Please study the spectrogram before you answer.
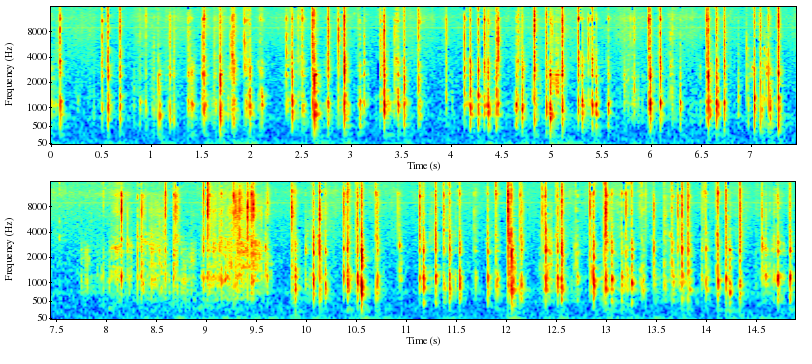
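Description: Both hands with long acrylic nails type quickly on a Cinnamoroll-themed kawaii mechanical keyboard with plastic keycaps. Dense, bright clacky keystrokes come in bursts, separated by brief pauses. Each click is short and dry, centered in the midrange with a crisp high edge.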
